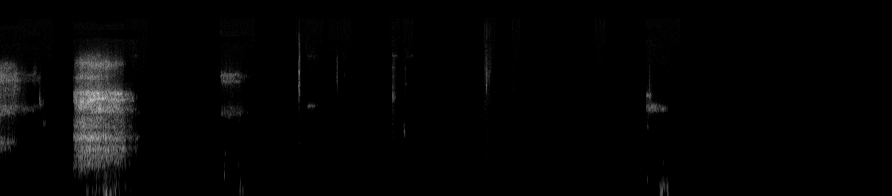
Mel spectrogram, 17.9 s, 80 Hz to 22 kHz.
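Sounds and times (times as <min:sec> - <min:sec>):
deep breathing: 0:01.5 - 0:02.8.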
